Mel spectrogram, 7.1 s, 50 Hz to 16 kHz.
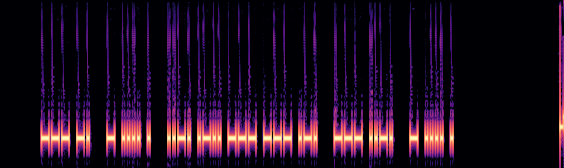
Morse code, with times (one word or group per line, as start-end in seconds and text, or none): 0.5-1.1 ON
1.3-1.9 THE
2.1-4.0 FLOOR
4.2-4.9 OF
5.1-5.7 THE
